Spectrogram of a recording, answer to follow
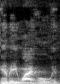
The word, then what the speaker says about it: Mayo: Yeah, the Mayo study is M-A-Y-O. It's as though it should be pronounced Mayo.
